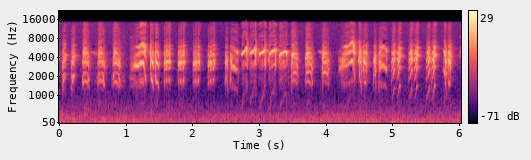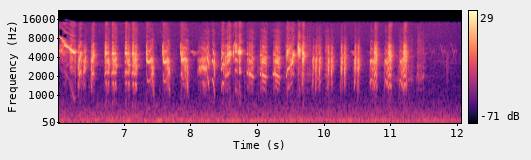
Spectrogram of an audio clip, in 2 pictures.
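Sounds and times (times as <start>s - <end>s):
Eurasian reed warbler song: 0.0s - 12.0s.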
